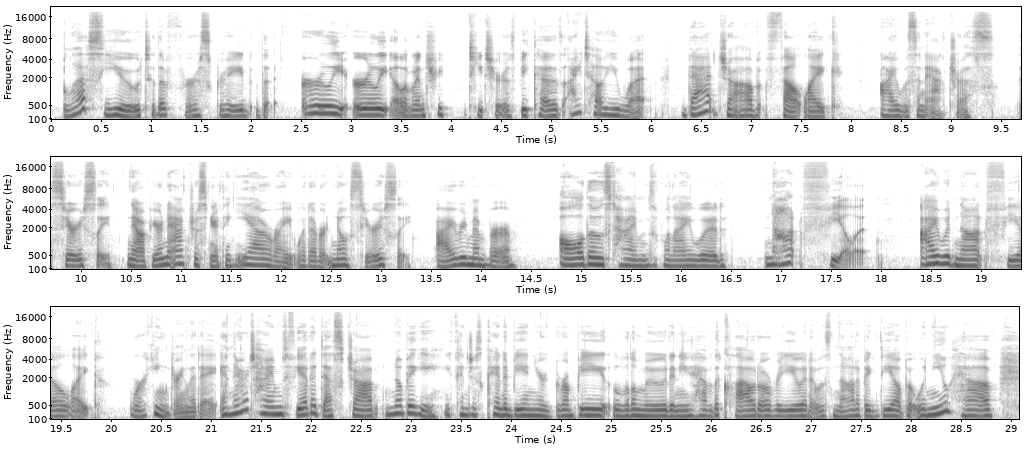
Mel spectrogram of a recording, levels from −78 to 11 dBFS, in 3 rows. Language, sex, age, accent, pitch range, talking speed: English, female, 30-49, American, 165-205 Hz, 205 wpm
